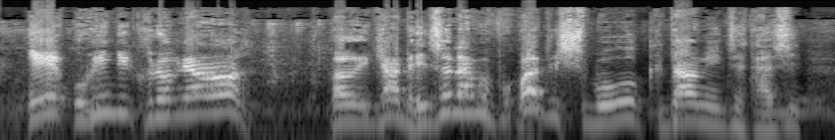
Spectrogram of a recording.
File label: heavy negative vocalization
